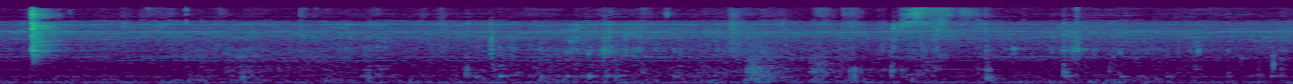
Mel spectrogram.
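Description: Faint chewing and mouth sounds of a child eating, with one sharp click just after the start.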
